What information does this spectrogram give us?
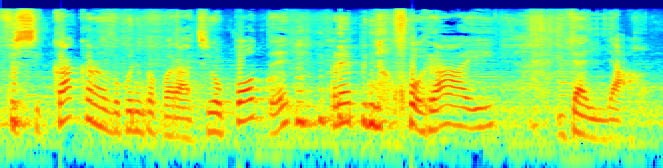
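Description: Lively, ironic young woman vlogger. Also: mid-range voice, background noise. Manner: mock-serious, ironic. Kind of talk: joking travel vlog narration.

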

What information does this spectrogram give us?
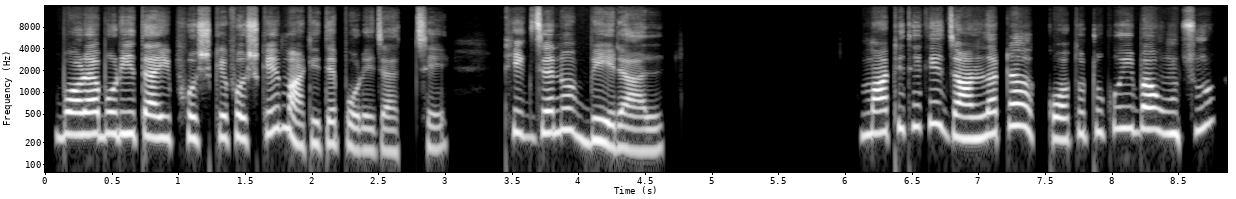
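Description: A woman with a Bengali accent reading a story aloud in a slow, clear, expressive way. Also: fairly high pitch, dry recording, studio quality. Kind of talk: scripted story narration.

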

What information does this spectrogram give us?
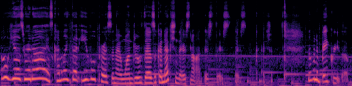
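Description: A woman's voice: sits high, expressive, fairly quick. A young woman hosting a let's play, reading a visual novel aloud and joking between lines with a playful, giggly manner and casual swearing. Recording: voice with game music behind. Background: game music.

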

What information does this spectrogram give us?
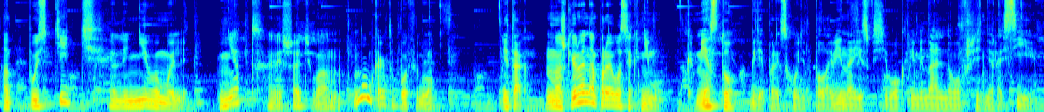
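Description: A giggly, animated narrator whose pitch leaps wildly up and down while reading the comic story. Faint music runs underneath. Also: fairly quick. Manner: animated, giggly, swings into squeaky put-on voices. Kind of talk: comic amateur visual novel narration.

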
